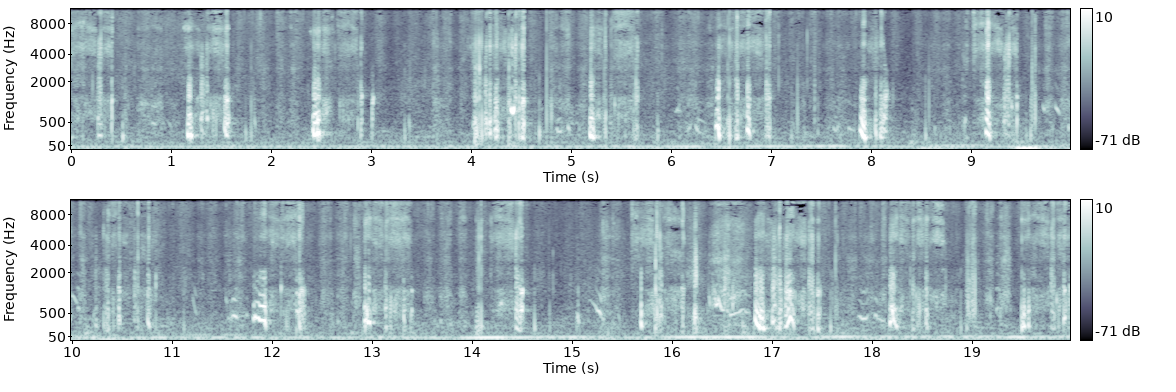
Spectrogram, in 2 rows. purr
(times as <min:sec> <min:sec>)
0:11.8 0:19.9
